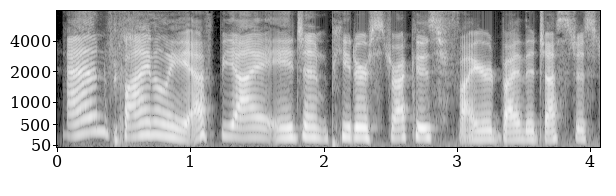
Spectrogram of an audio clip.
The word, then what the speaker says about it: Strzok: It is pronounced Strzok.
